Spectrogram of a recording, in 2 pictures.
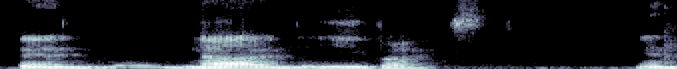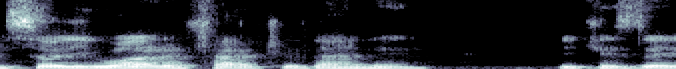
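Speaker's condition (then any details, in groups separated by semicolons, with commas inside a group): Parkinson's disease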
